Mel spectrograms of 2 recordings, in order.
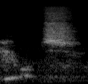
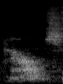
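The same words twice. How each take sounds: First: Breathy whispered ouch, rising. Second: Soft unvoiced ouch, falling; whispered ouch. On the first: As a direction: whisper it with a wince. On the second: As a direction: breathe it out quietly. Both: Real, not acted. Sympathy for a week-long bruise.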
